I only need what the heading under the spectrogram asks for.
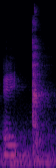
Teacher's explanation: We pronounce it ache with a hard K, not the ch sound.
